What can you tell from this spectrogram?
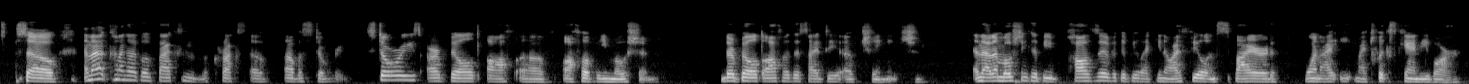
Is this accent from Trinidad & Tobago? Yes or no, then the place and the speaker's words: yes; Trinidad & Tobago; now in United States; me being Trinidadian, being a woman, uh, being a person of color in the United States, living in an urban area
